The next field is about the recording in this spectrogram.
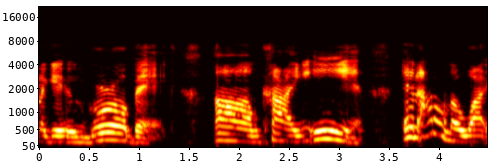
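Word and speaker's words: Kayanne: get his girl back, Cayenne. And I don't know why, it's funny. Her name is spelled, I think it's K-A-Y-A-N-N-E. But when I was taking down my notes, I spelled it like the seasoning.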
